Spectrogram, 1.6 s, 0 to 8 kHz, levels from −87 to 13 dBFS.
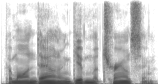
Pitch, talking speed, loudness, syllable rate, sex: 95 Hz, 305 wpm, -17 LUFS, 6.0 syllables/s, male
